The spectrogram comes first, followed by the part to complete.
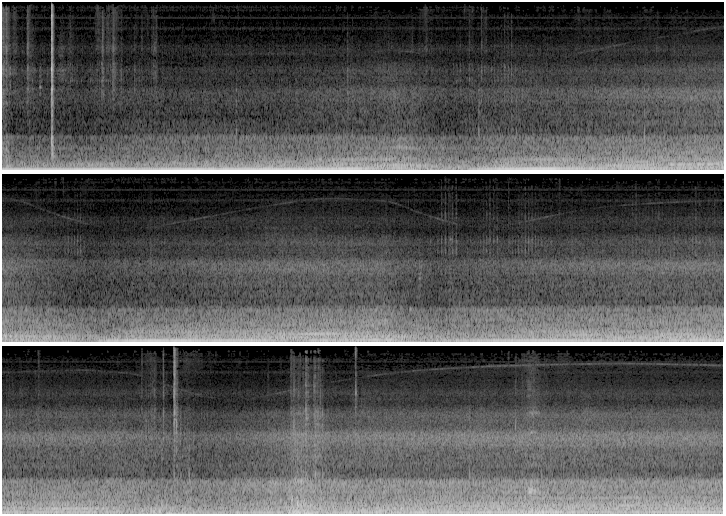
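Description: Heavy truck's engine and road noise heard from inside the cab while driving: a steady low drone whose pitch and level step up and down several times, with a couple of brief clicks late on.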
